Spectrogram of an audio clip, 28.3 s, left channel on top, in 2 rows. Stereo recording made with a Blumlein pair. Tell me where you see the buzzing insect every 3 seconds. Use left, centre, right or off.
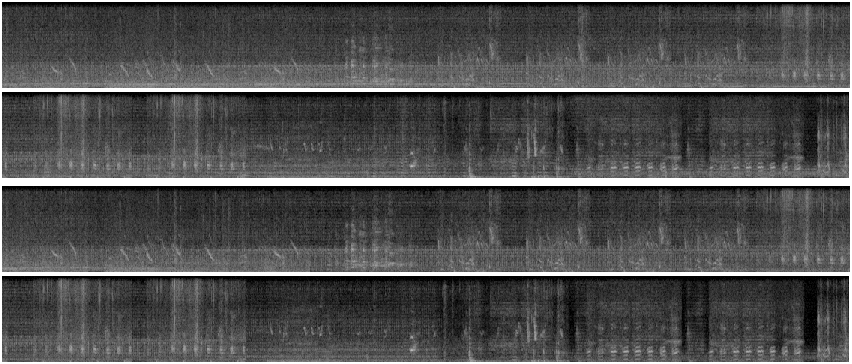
centre, left, left, left, left, left, left, left, left, left.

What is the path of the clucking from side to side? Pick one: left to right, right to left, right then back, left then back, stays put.
stays put.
